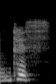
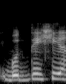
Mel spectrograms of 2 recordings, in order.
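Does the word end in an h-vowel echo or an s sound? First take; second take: s sound; h-vowel echo. First: The word ends with a short s sound. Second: The word ends with an h sound and echoed i. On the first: "ಸರಿಯಾಗಿ ಬರೋ ಉಚ್ಚಾರಣೆ ಏನು ಅಂದ್ರೆ ಬುದ್ಧಿಸ್" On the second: "ಬುದ್ಧಿಹಿ ಅಂತ ಇದೆಯಲ್ಲ"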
